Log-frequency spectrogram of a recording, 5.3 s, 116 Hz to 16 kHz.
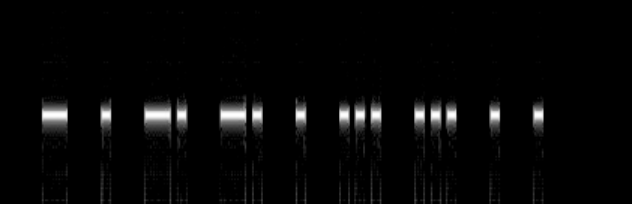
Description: Morse code, heard as a keyed tone, about 18 wpm, spaced as for 15 wpm, 1000 Hz. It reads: TENNESSEE
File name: qotdfiles / 15wpm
